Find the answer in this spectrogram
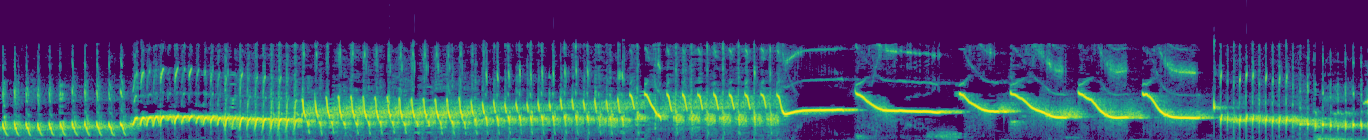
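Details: Canary tutoring song for chicks: a low rapid trill climbs in stages to higher rolls, then a run of loud looping whistled swoops repeated about twice a second, fading into a descending trill.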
